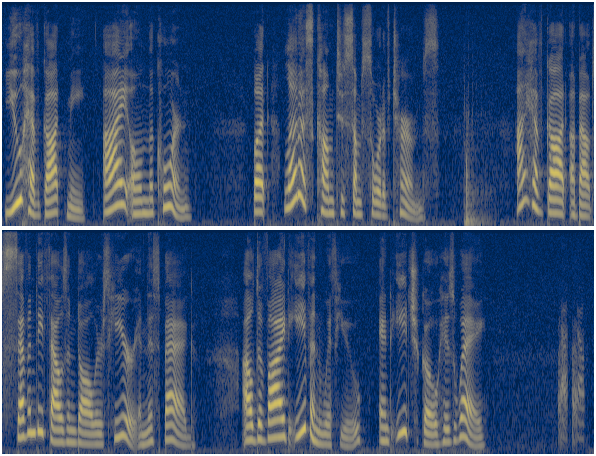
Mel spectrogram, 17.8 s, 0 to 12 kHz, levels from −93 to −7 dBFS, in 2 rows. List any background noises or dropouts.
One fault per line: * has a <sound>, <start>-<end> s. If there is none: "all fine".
* has a thud, 6.9-7.4 s
* has a laugh, 17.2-17.6 s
